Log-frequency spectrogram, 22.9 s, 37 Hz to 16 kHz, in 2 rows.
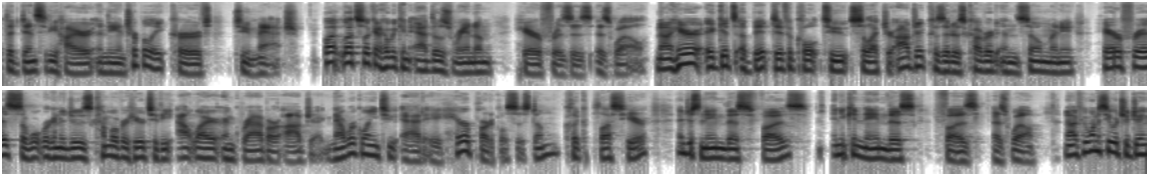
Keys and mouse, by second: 0.5 click, 6.4 ctrl+s, 7.7 click, 17.1-17.4 drag, 18.1-19.5 drag, 19.3 z, 20.0-21.6 drag, 21.2 z.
